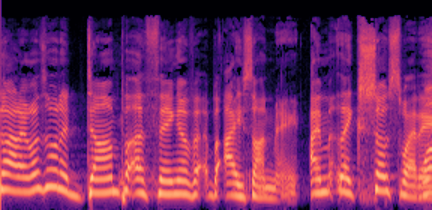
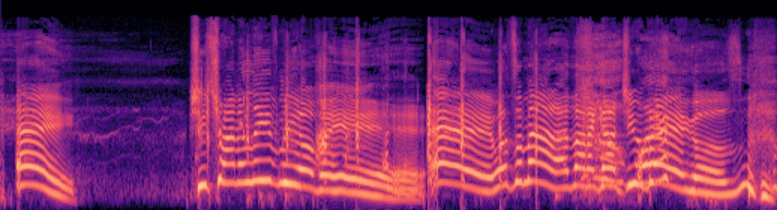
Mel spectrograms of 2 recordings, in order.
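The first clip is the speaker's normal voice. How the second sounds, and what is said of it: Exaggerated offensive Italian accent. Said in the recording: “a bad Dice Clay to like a very offensive Italian accent”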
